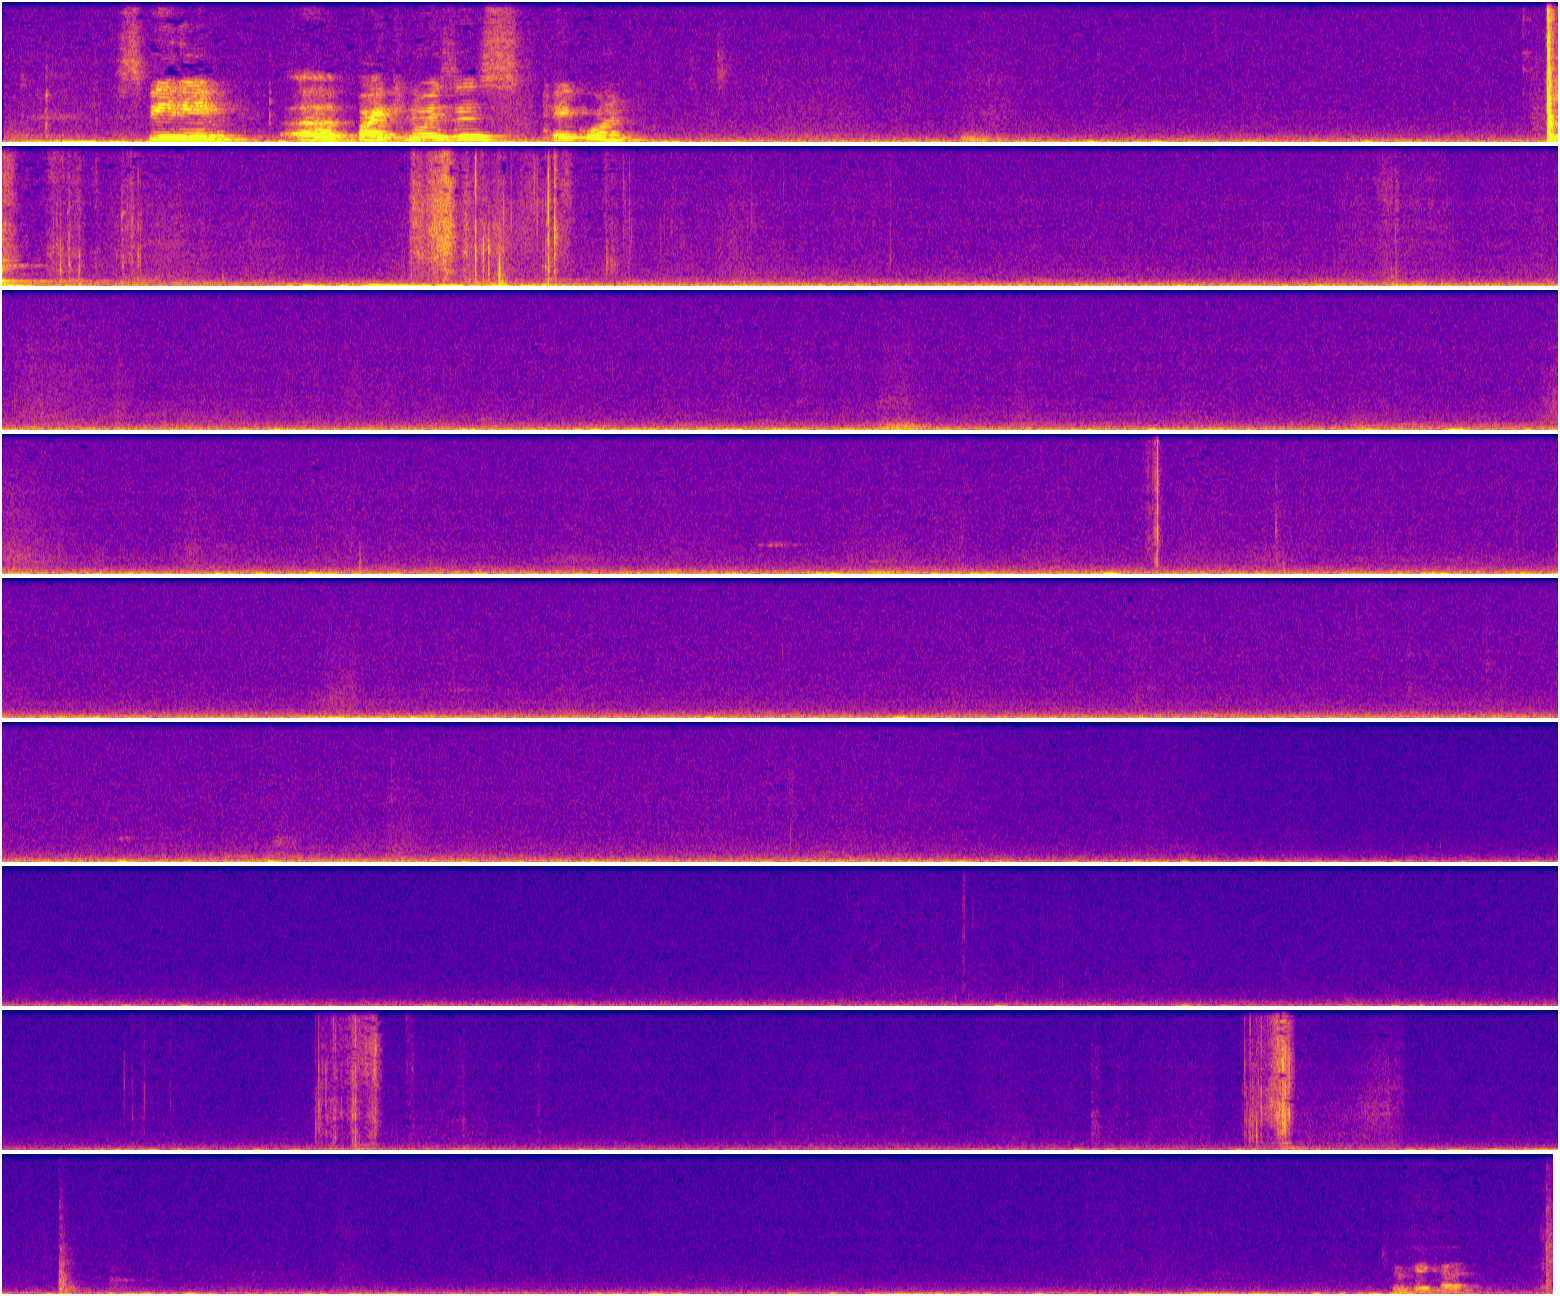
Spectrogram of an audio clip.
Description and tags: Misc. Pedal and bike clicking noise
